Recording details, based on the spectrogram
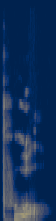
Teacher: Then I'm linking to the dark L where I tense my tongue together.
